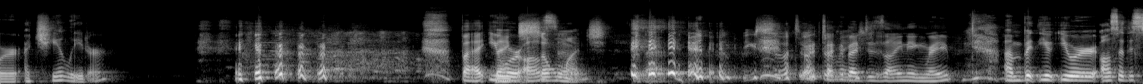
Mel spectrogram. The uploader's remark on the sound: live on stage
